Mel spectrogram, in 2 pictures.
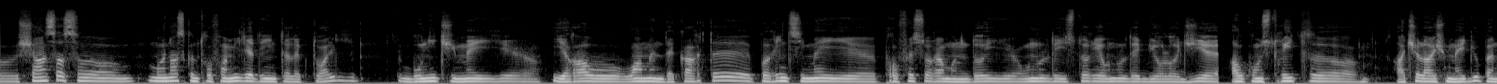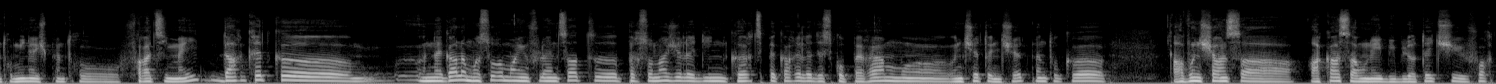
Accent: Câmpina, Prahova, Romania; sunt pe jumătate bucureștean, după cum am rămas pe jumătate câmpinean. Revin la Câmpina ori de câte ori am timp cu multă plăcere și mereu Câmpina o să rămână orașul meu natal

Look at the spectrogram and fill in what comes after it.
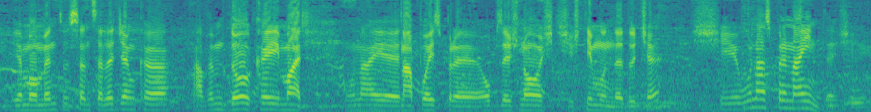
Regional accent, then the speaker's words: Romania; pentru că toți suntem români, toți ne gândim la un moment dat că vrem să ne întoarcem în țară

